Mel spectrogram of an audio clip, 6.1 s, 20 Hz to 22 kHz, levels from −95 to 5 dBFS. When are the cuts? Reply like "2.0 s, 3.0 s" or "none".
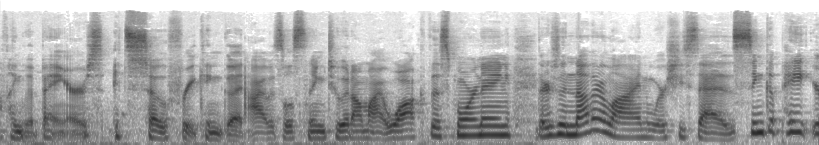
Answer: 1.8 s, 4.0 s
